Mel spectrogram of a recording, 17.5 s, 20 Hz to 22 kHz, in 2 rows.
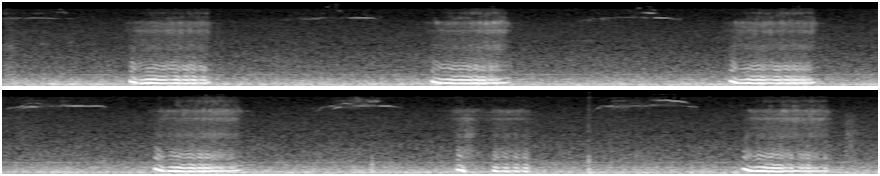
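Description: Soft, regular snores about every three seconds, roughly 20 breaths a minute, from a sleeping cat; a quiet, harmless sleep snore.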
